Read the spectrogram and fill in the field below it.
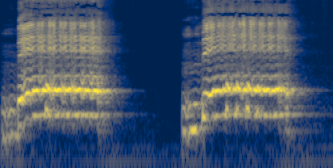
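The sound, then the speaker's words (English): A person imitates a goat with two drawn-out, wavering bleats, each about a second long with a short pause between, loud with no other sounds, playing the goat's role in a group singing of Chad Gadya. “And let's just say I'm glad to have been assigned the goat and not the butcher.”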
